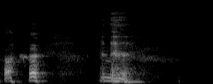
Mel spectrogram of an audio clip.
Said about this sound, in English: So it's my turn to cough now.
